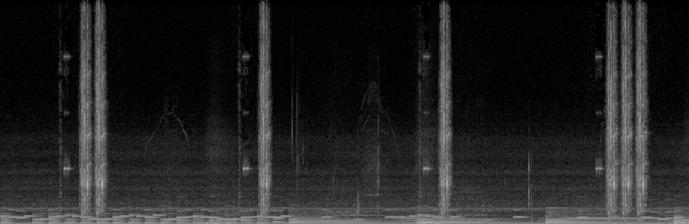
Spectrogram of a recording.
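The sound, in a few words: camera shutter on a slow shutter-speed setting, tripod shot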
